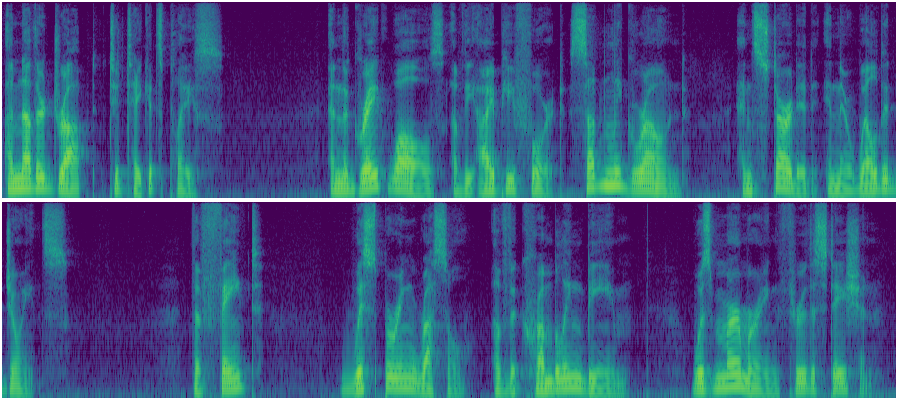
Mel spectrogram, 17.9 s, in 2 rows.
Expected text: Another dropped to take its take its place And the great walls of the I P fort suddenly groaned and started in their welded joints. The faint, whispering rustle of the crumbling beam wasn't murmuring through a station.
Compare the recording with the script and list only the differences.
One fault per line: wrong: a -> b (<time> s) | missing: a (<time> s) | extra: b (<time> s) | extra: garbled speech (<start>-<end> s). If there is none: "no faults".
missing: take its (1.6 s)
wrong: wasn't -> was (15.8 s)
wrong: a -> the (17.0 s)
